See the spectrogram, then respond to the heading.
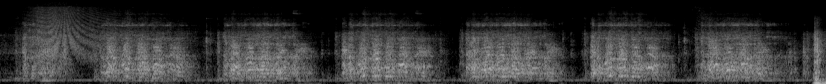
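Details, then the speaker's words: Traxxas X-Maxx on the bench after reinstalling the shaft: six short runs of high whine over low hum, same noise; owner suspects out-of-round aftermarket gears causing tight mesh and heat. "exact noise so I have a feeling it's got to be those aftermarket gears they're just not round and it's creating a Tight Mesh which is going to cause heat problems"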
